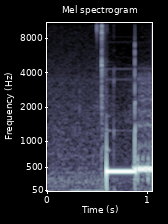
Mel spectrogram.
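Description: A steady, continuous telephone dial tone, heard while dialing a backup number to reach a caller, hums in clearly about halfway through and holds at an even pitch to the end, briefly interrupted by a soft click along the way.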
